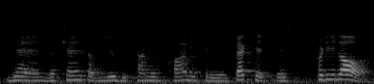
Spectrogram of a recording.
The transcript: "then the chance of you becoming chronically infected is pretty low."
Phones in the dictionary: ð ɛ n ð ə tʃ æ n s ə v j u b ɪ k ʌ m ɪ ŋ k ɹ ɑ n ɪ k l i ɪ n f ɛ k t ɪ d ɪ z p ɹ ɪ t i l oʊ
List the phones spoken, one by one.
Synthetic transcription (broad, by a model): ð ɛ n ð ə tʃ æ n s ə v j u b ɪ k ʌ m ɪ ŋ k ɹ ɑ n ɪ k l i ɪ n f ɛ k t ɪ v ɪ s p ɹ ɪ t i l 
